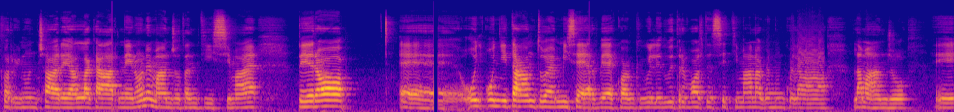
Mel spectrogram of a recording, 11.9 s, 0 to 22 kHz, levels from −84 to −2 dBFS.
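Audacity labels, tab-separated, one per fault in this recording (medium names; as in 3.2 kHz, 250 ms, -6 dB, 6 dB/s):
1.400000	1.400000	pop -11 dBFS
4.320000	4.330000	dropout
5.420000	5.480000	dropout 56 ms
7.360000	7.360000	dropout 4.5 ms
9.570000	10.310000	clipped -25.5 dBFS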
